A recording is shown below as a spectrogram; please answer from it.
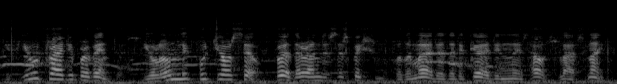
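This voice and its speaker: A man's voice: fairly high pitch, brisk, natural voice. An actor playing a kindly old male investigator who speaks firmly and formally in an old-time radio drama. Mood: firm, warning. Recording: noisy old radio recording.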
